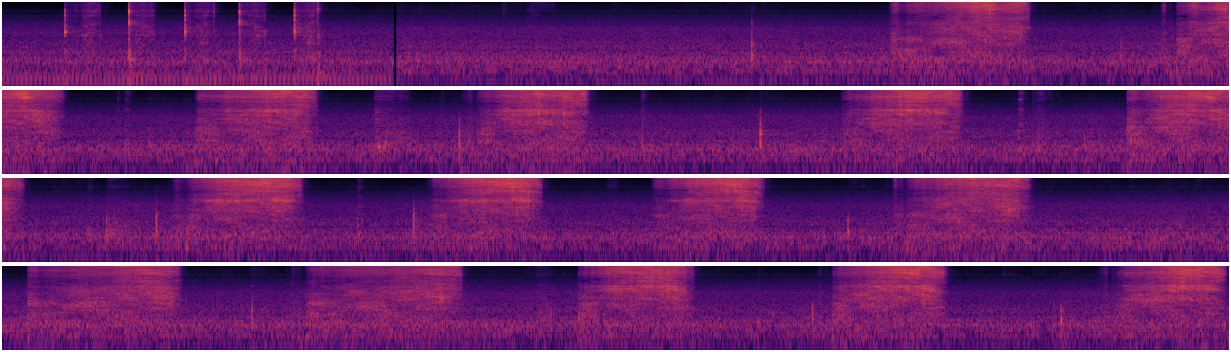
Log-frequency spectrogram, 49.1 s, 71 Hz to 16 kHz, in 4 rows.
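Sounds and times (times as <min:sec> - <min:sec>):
cabinet scraper rasping on wood: 0:00.6 - 0:03.3, 0:39.9 - 0:41.4, 0:42.6 - 0:43.7, 0:45.1 - 0:46.3, 0:47.9 - 0:49.0.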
